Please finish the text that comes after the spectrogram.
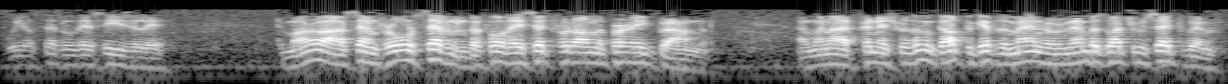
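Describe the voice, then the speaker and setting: An actor playing a blustering army colonel in an old radio drama, barking orders. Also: male voice, mid-range voice, animated, quick pace, breathy edge. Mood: stern. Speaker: commanding officer. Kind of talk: 1960s radio drama acting. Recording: dull lo-fi radio broadcast.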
